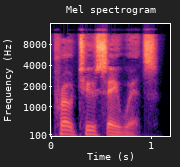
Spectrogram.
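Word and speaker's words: Protasiewicz: dollars behind judge protesty Wicks pronounced Pro to say wits but they have also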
